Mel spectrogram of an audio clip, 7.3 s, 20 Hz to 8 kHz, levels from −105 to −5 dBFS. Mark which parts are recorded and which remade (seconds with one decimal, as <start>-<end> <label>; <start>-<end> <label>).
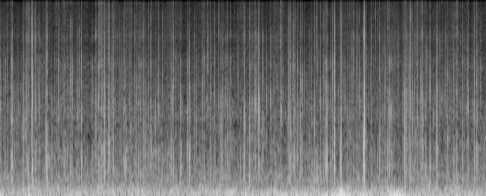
0.0-7.3 remade

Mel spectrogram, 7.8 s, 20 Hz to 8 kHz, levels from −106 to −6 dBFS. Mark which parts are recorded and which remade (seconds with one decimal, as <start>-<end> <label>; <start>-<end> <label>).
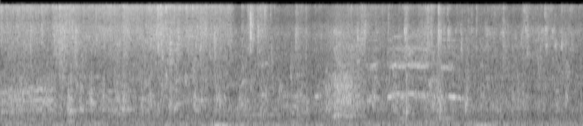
0.0-1.3 recorded; 1.3-1.9 remade; 1.9-3.8 recorded; 3.8-4.7 remade; 4.7-7.8 recorded

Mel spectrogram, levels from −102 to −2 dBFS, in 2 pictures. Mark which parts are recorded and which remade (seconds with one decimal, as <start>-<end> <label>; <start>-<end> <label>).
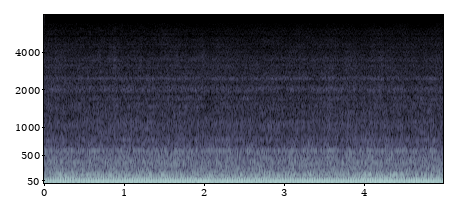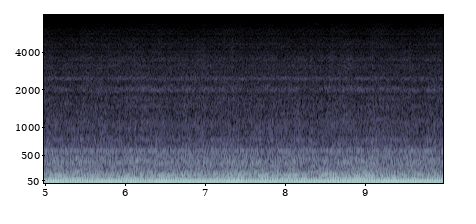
0.0-0.4 remade; 0.4-1.9 recorded; 1.9-10.0 remade

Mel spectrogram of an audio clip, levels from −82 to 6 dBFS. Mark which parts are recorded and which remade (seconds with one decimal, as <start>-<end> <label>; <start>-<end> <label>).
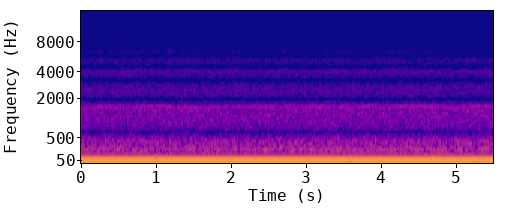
0.0-4.7 recorded; 4.7-5.5 remade

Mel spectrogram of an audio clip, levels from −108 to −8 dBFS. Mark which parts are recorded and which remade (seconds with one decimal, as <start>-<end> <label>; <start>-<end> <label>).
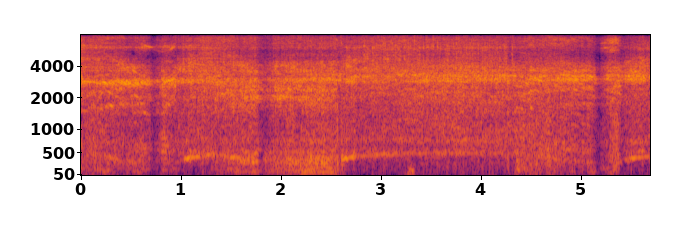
0.0-5.7 recorded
